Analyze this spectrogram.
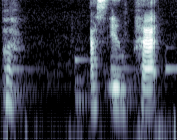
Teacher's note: your lips come together, stop the air, and then release it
